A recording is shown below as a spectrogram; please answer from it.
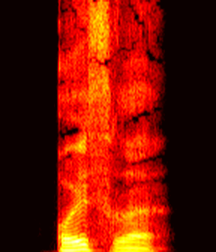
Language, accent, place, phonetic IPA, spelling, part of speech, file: German, Germany, Berlin, [ˈɔɪ̯sʁə], äußre, verb, De-äußre.ogg
- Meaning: inflection of äußern: 1. first-person singular present 2. first/third-person singular subjunctive I 3. singular imperative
